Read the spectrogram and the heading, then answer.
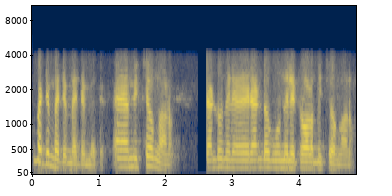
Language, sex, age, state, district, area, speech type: Malayalam, male, 45-60, Kerala, Thiruvananthapuram, urban, conversation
